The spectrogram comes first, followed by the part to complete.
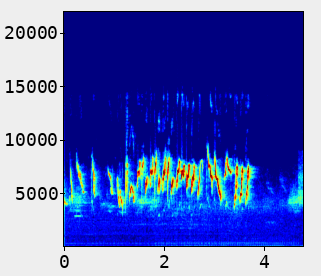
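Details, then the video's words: White-eye singing in the 'nembak sejaluran' style with long 'wit wit' phrases: a fast, continuous run of high, thin, twittering whistled notes, about twenty quick slurred chirps across three seconds, over a low steady background hum. "pleci nembak sejaluran....wit wit panjang"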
